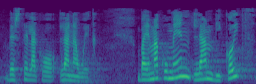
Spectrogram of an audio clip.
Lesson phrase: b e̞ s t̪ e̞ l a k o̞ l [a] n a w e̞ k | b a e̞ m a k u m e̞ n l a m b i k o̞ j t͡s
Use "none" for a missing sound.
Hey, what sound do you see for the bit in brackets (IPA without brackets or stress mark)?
a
